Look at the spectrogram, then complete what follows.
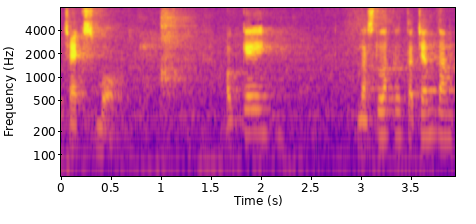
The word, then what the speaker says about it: checkbox: Hati-hati, checkbox bacanya bukan cebok ya teman-teman ya. Ini checkbox.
